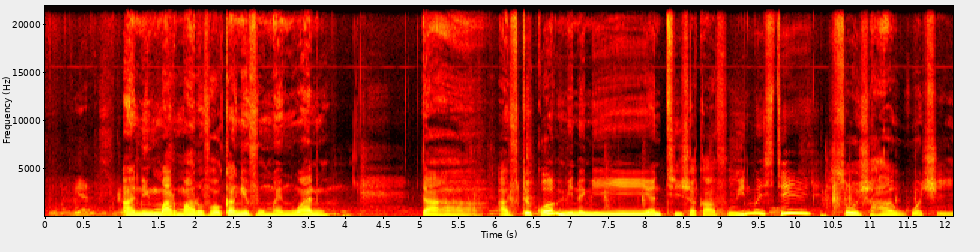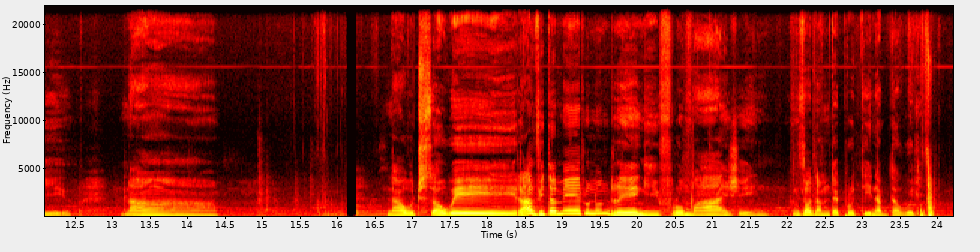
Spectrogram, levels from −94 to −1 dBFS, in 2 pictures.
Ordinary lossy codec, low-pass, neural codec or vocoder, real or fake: none; none; none; real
